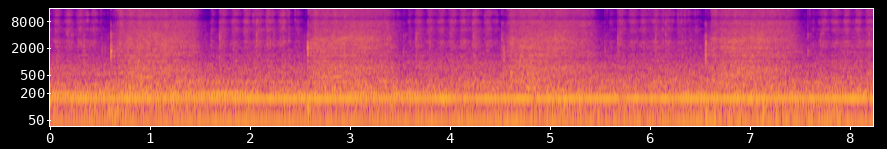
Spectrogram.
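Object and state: Synthetic carpet being raked.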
